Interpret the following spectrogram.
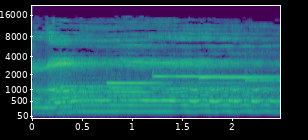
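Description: Slow devotional song: a held vocal note over soft accompaniment, with bell-like chime notes coming in one after another about halfway through.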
